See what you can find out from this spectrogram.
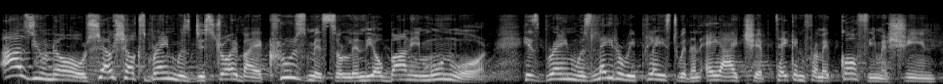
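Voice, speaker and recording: A woman's voice: mid-range voice, animated, moderate pace, natural voice. An actress playing a mocking, sweetly sadistic female co-anchor doing sports commentary in a video game. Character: sultry, sardonic female co-anchor with a cruel streak. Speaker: co-host commentator.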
